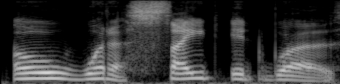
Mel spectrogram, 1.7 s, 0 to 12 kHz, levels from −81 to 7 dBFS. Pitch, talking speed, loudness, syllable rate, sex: 195 Hz, 210 wpm, -16 LUFS, 4.1 syllables/s, female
